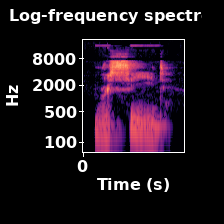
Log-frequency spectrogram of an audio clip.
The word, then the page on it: recede: British English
